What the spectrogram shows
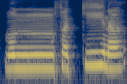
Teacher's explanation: نون کا تھوڑا سا آپ اس کو پروناؤنس کریں گے اور تھوڑا سا چھپائیں گے اگلے جو حرف ہے نا اس میں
